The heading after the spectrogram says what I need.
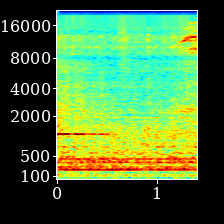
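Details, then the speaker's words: Nintendo Switch after fan replacement (previously made a terrible whirring RRRR noise): very faint smooth whir, no rattle or grinding; new cooling fan runs quiet. "The fan's working. It sounds good so far. It doesn't look like it's doing the horrible noise anymore, so it looks like the fan's fixed. I didn't know a Switch could be so quiet."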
